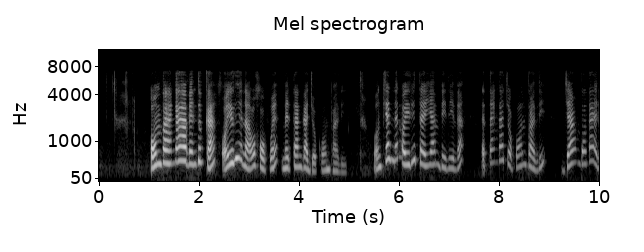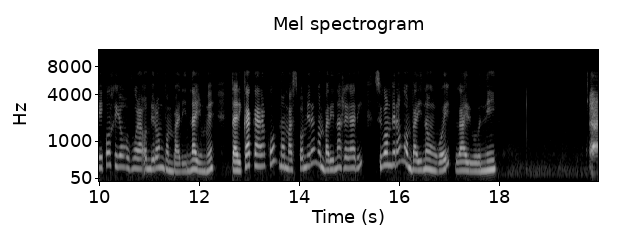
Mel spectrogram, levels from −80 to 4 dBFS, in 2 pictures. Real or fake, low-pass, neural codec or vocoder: fake; 7.2 kHz; codec, 16 kHz, 0.8 kbps, ZipCodec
